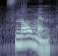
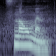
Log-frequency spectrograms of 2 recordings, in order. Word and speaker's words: snowman: Las palabras compuestas, como en este caso nouns, compuestos, llevan el estrés o la acentuación en la primera sílaba. Como es el caso de snowman, snowman. No es snowman, es snowman. Basketball, basketball.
